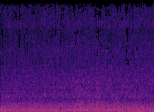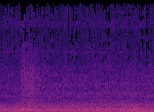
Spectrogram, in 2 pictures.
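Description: Steady machinery noise on a steel gas-cylinder factory floor, with a low even hum under it. A brief brighter hiss rises over it about three and a half seconds in.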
